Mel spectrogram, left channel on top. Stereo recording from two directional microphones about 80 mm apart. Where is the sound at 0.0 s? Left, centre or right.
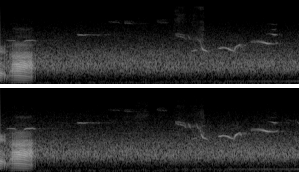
Centre.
